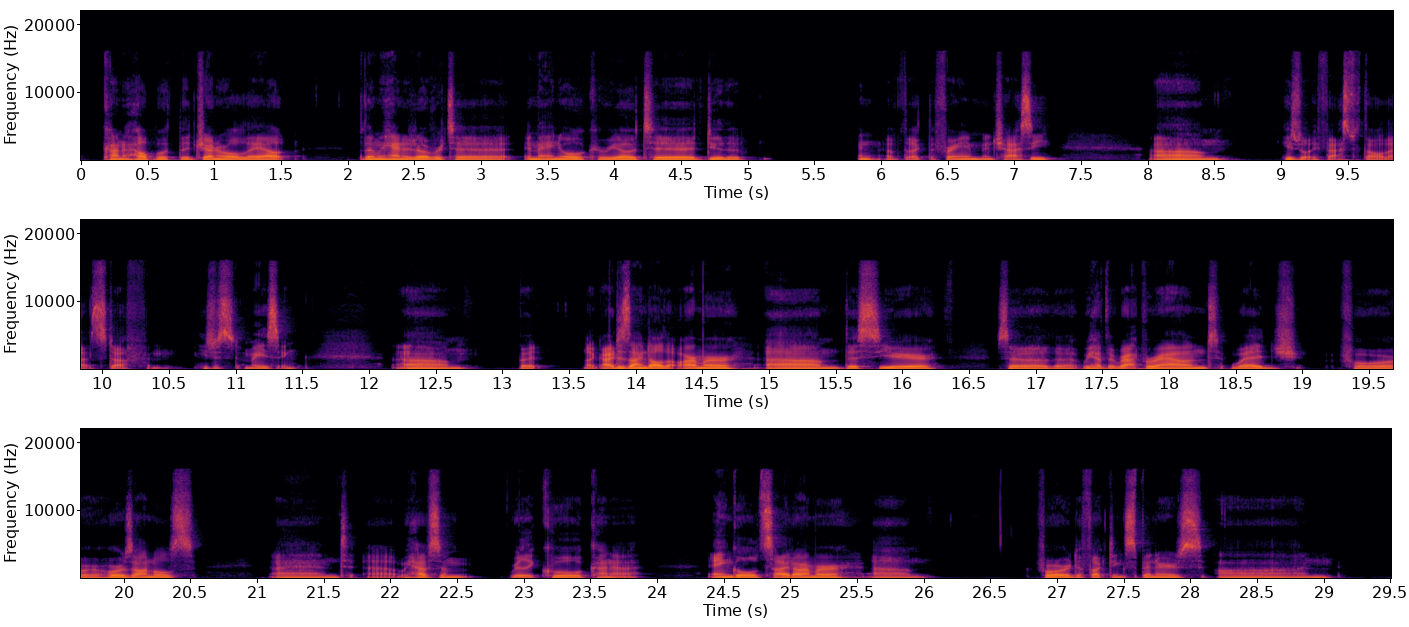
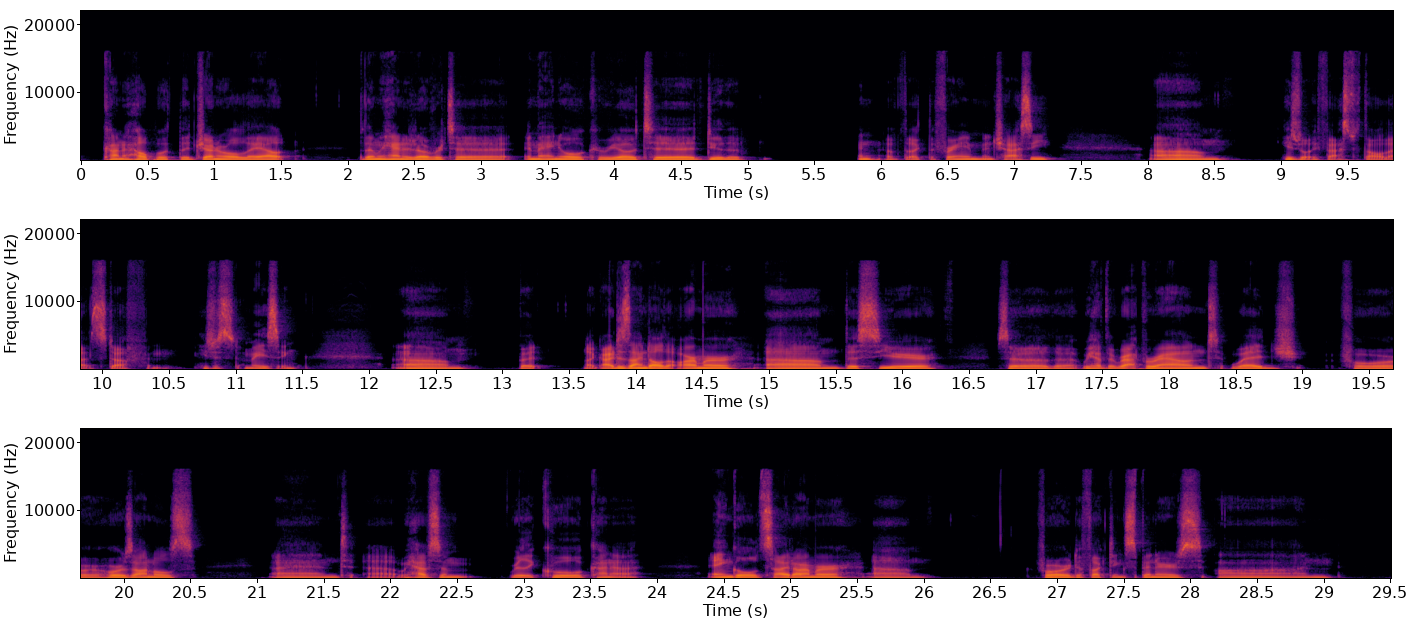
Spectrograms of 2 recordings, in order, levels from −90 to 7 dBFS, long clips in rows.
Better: neither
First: audio cutting out; at 5 s for 0.5 s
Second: audio cutting out; at 5 s for 0.5 s

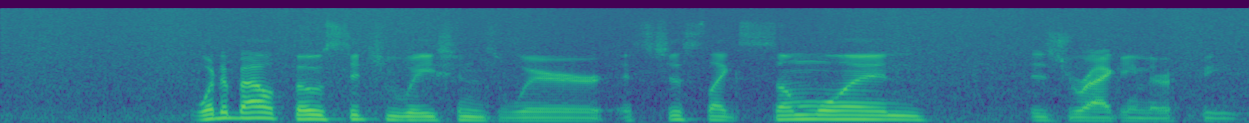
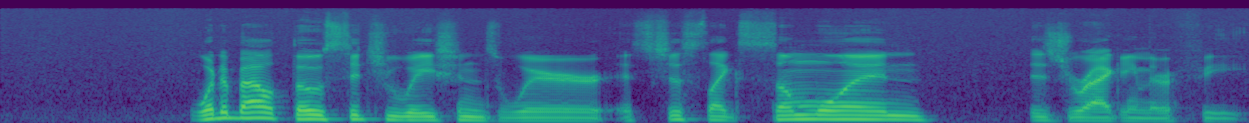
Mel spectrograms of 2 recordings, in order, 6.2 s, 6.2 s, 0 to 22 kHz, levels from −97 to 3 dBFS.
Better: second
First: hiss; loud; throughout; 9 dB below the speech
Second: hiss; faint; throughout; 25 dB below the speech

